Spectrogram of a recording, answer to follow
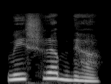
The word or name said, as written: ವಿಸ್ರಬ್ಧೆ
